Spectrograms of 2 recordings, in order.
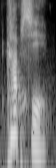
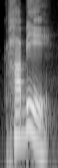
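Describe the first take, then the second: First: The middle sound is a p then s. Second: The middle sound is a soft b sound. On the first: The speaker calls it right. "No, no, no. It's kapsi" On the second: The speaker calls it wrong. "I've heard kapsi pronounced like kabi"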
